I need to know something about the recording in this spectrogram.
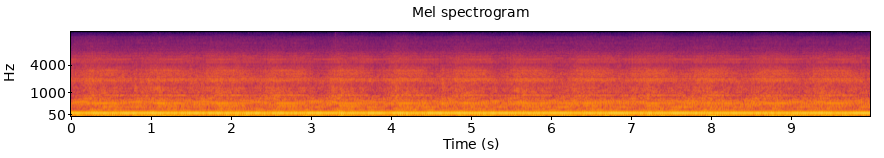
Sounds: Engine

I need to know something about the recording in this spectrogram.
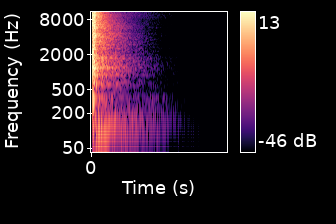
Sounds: thud

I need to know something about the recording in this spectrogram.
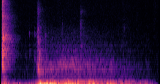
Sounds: Sliding door, home sounds, Door

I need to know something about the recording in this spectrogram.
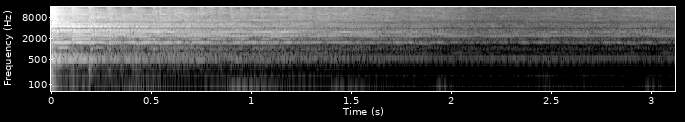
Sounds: Cymbal, Percussion, Musical instrument, Music, Hi-hat

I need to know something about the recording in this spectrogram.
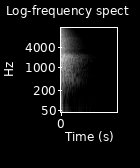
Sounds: Hands, Clapping

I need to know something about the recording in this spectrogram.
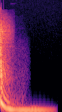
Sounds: Thump

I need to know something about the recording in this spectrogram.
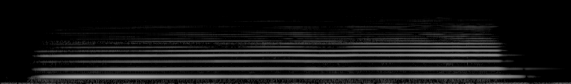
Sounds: Musical instrument, Bowed string instrument, Music

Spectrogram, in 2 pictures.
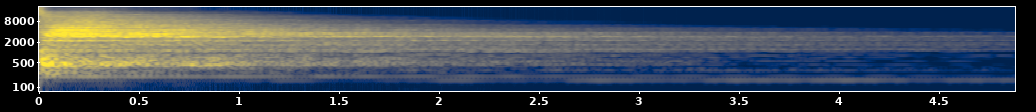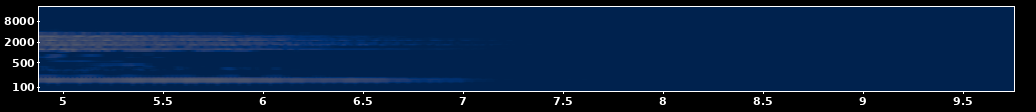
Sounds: Music, Musical instrument, Percussion, Crash cymbal, Cymbal

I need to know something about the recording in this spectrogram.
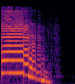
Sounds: Wind instrument, Music, Musical instrument

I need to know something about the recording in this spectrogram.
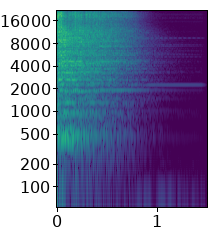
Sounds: Percussion, Musical instrument, Music, Crash cymbal, Cymbal

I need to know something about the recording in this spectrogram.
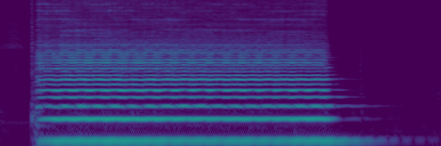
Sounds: Musical instrument, Bowed string instrument, Music

